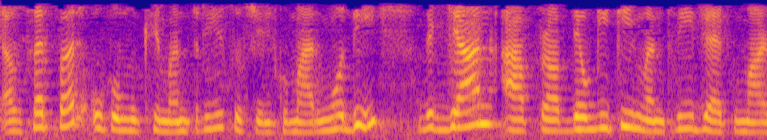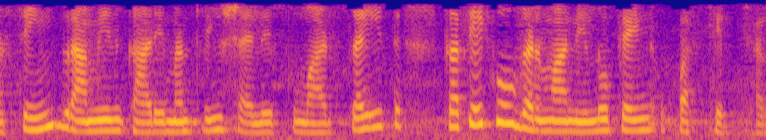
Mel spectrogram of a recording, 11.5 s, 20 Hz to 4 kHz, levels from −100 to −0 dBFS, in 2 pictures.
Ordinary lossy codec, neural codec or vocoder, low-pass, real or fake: MP3, 24 kbps; codec, 16 kHz, 2 kbps, FunCodec, trained on Chinese and English, 25 frames a second; 3.6 kHz; fake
